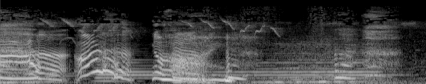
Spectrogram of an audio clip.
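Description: A woman's wordless wail, rising and falling in pitch in two stretches during the first half, over background music.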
